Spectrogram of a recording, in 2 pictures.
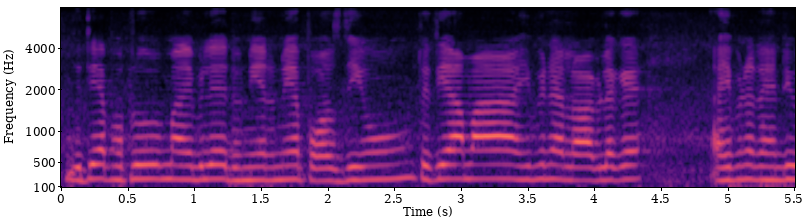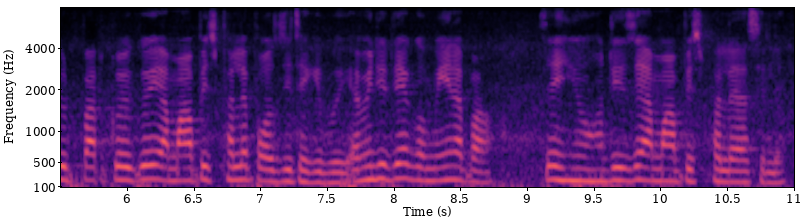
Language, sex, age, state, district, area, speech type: Assamese, female, 45-60, Assam, Jorhat, urban, spontaneous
